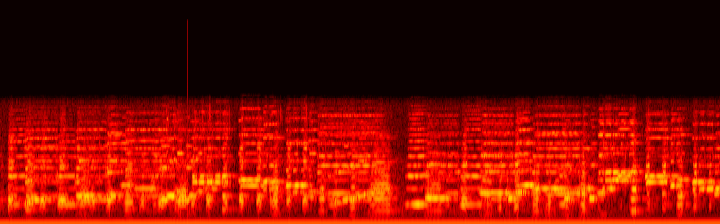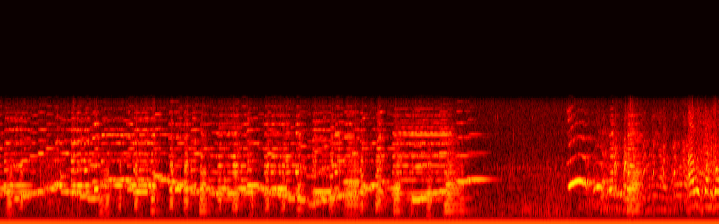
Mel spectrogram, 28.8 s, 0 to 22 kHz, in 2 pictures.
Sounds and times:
Jazz: 0:00.0 - 0:24.3, 0:25.7 - 0:27.5
Speech: 0:27.4 - 0:28.7.

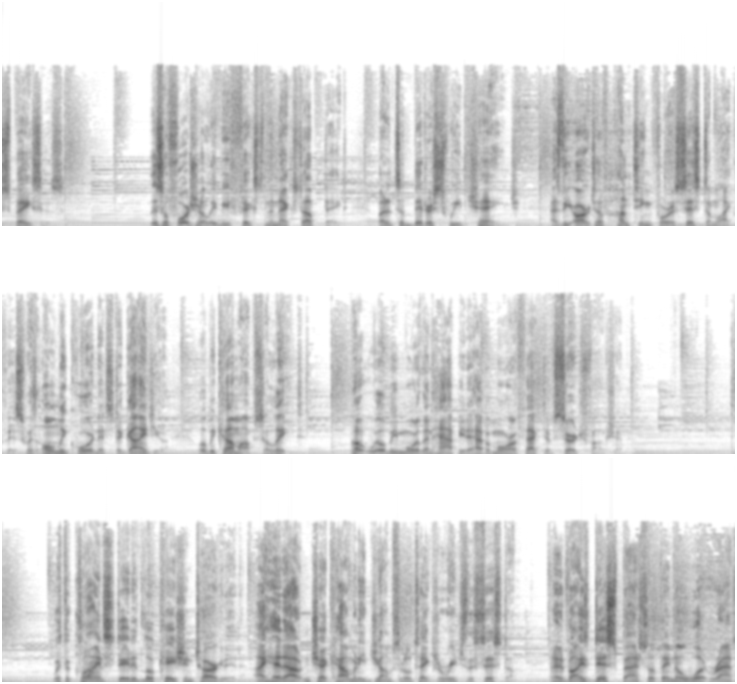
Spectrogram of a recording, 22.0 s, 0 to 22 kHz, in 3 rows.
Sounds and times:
Speech: 0:00.0 - 0:00.6, 0:01.5 - 0:13.6, 0:15.2 - 0:21.9
Music: 0:00.0 - 0:21.9.

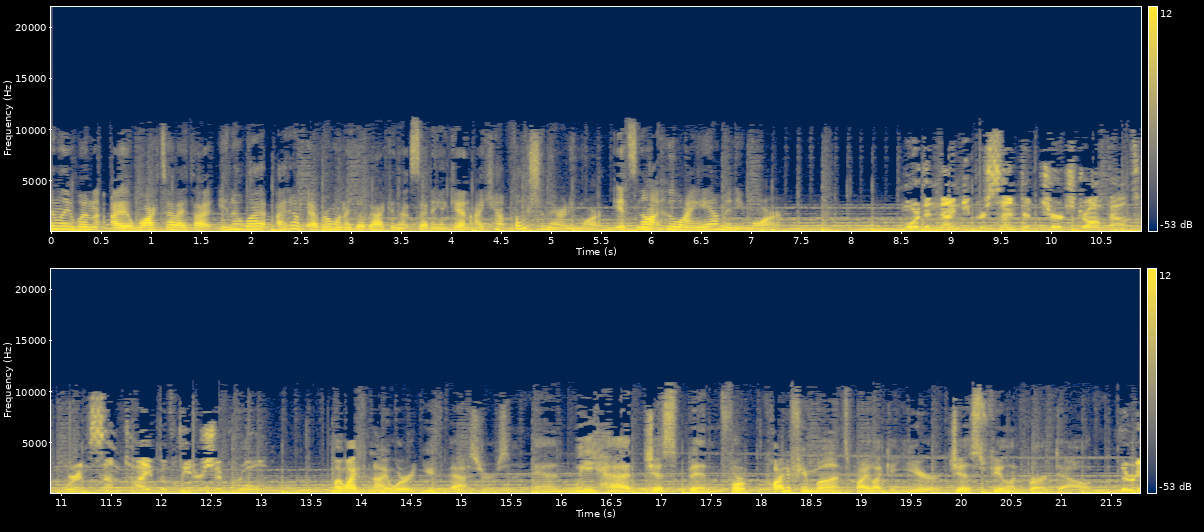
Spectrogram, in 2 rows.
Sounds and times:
Speech: 0:00.0 - 0:07.3, 0:08.5 - 0:13.0, 0:13.7 - 0:21.7
Music: 0:00.0 - 0:21.7.

